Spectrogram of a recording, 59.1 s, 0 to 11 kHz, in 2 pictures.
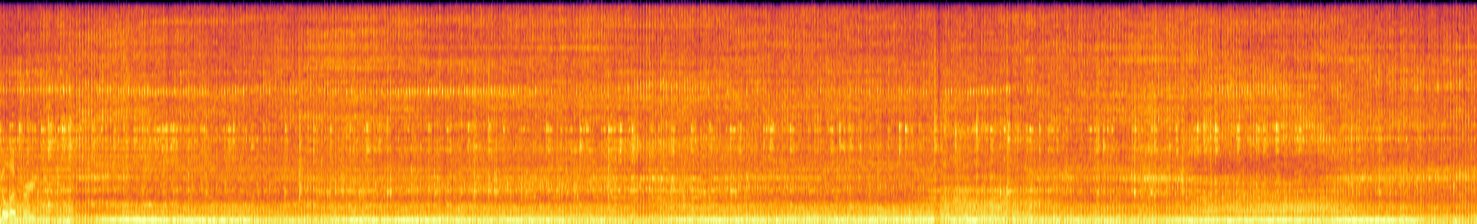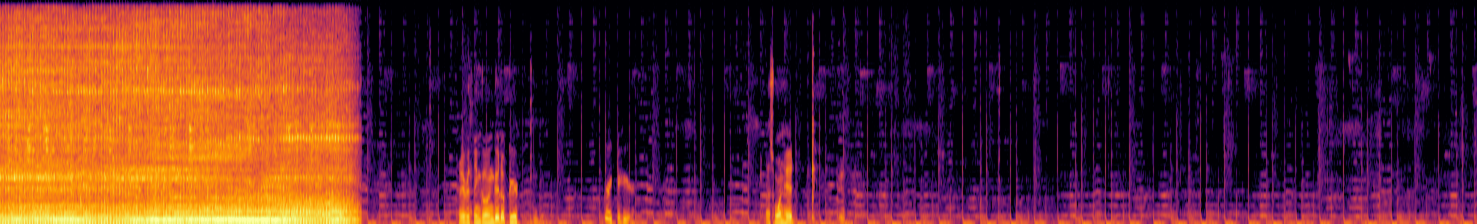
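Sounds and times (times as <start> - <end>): small engine running under load: 0.0 - 36.9.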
